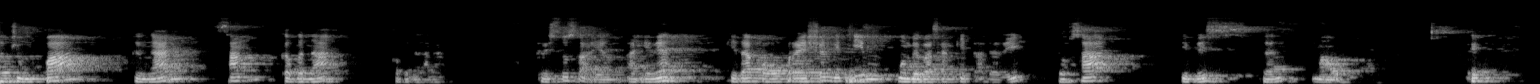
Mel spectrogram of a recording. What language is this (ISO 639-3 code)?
ind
